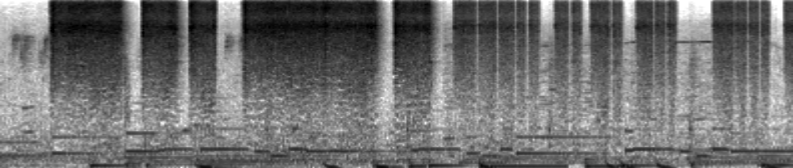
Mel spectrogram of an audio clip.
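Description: Gravity-feed air spray gun spraying primer onto plastic scooter panels: a hiss that starts about half a second in and comes in a run of on-off bursts as the trigger is pulled and released. The longest burst lasts about a second and a half. Background music plays underneath.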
